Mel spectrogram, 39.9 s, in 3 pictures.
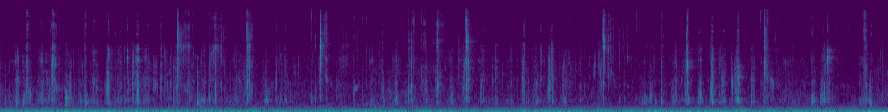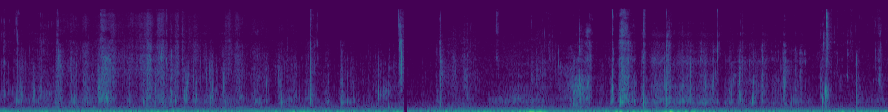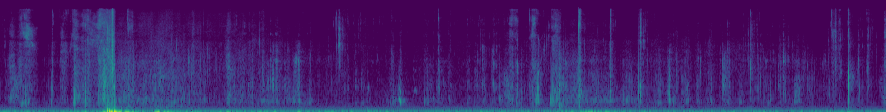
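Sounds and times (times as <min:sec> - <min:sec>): biting and chewing meat: 0:00.0 - 0:19.4, 0:29.4 - 0:39.9.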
